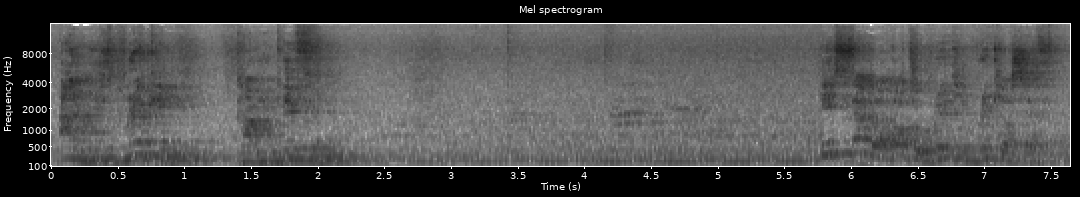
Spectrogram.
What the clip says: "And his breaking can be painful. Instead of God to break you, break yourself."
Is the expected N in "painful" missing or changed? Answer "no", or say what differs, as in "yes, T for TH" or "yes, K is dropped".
yes, N is dropped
